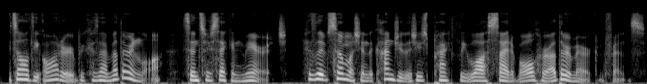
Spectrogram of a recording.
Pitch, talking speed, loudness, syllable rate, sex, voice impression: 185 Hz, 285 wpm, -20 LUFS, 8.2 syllables/s, female, feminine, adult-like, slightly clear, fluent, slightly cool, intellectual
